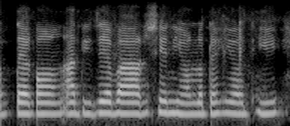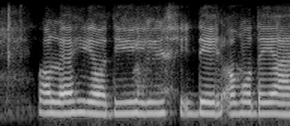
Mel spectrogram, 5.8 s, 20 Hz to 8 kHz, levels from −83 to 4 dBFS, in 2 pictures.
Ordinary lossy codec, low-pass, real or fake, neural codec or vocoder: Opus, 16 kbps; 7.2 kHz; fake; vocoder, 22.05 kHz, 80 mel bands, HiFi-GAN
